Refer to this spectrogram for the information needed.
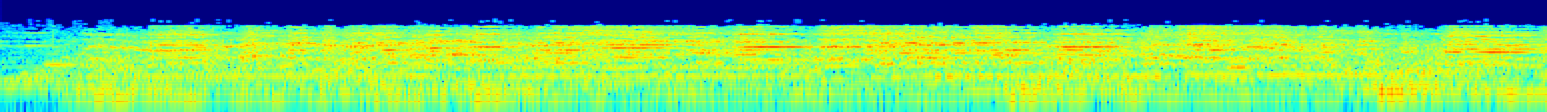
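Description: A loud alarm bell rings without pause, its clanging strokes blurring into a dense wash of overlapping metallic tones that fill the whole stretch, with no voices heard.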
